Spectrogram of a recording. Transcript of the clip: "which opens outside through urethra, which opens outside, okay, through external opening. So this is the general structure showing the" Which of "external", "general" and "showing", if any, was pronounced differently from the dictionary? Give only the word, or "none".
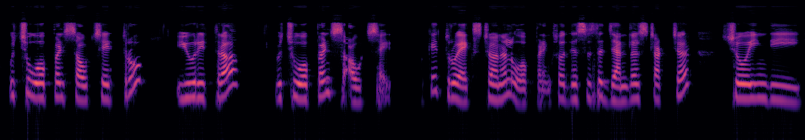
none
